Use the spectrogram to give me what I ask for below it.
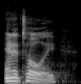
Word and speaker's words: Anatoly: Anatoly,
